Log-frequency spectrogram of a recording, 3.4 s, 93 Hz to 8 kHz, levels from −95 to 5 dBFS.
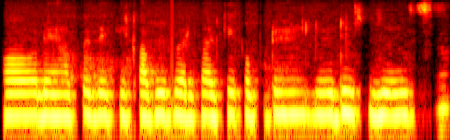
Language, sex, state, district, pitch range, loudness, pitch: Hindi, female, Bihar, Muzaffarpur, 200-210 Hz, -15 LUFS, 205 Hz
